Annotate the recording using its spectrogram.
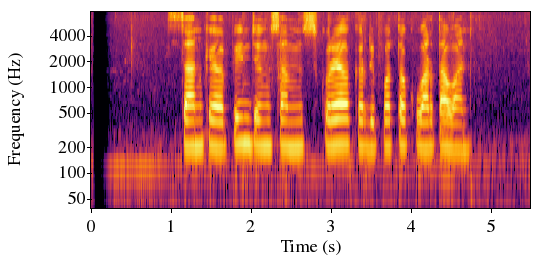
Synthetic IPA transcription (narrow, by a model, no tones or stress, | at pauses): sankɛlpind͡ʒɨŋsamskuɾɛlkɨrdipɔt̪ɔkuwart̪awan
